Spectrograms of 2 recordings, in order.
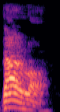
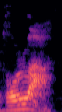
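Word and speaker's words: dollar: 외우냐 걸 외우라는 겁니다 달러 우리 한국말 달러 달러달러 이거 아 우리 식으로 읽으면 돌라가 되죠 돌러 달러 돌러 돌라가 아니고 달러입니다 자 그다음에 더블 더블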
